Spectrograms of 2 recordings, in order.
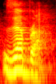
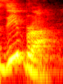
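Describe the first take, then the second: First: It is said the non-American way, like 'bed'. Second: It is said the American way, like 'see'.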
